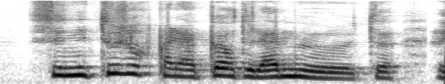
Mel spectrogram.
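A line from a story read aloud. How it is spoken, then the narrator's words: Sneering laugh. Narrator (French): ricana-t-il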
